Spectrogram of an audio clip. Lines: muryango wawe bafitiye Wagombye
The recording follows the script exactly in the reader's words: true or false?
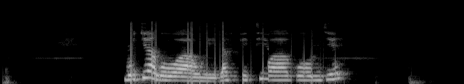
true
